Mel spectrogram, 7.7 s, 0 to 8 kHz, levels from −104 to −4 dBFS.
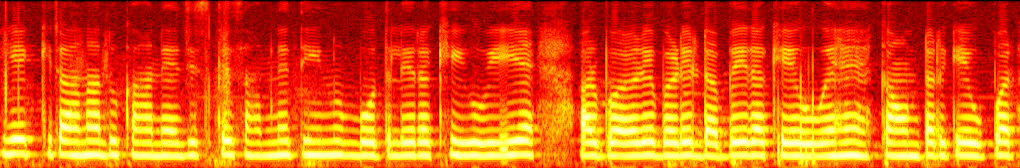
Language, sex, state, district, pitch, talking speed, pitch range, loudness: Hindi, female, Jharkhand, Deoghar, 230 Hz, 165 wpm, 230-240 Hz, -14 LUFS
